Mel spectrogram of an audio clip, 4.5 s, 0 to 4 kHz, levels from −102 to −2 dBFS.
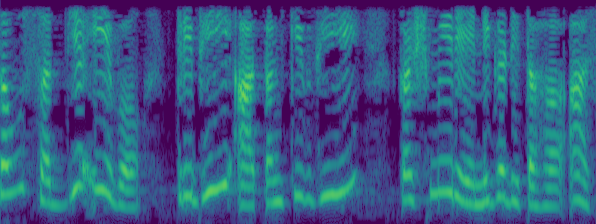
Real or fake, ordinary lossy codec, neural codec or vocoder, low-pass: real; none; none; 3.6 kHz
